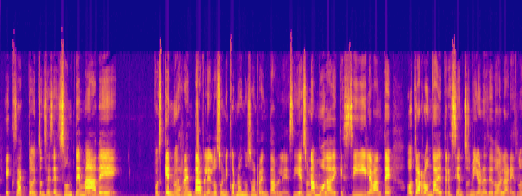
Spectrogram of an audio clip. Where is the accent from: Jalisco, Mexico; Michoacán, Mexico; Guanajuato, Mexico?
Michoacán, Mexico; Morelia; mis amigas de Morelia, porque soy de Morelia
